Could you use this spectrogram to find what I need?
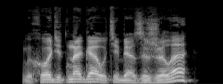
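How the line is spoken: Snorting. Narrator (Russian): хмыкнул Ноя

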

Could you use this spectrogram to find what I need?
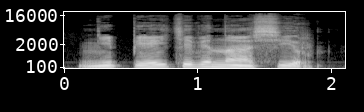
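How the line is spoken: Hissed. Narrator (Russian): прошипел Эгг

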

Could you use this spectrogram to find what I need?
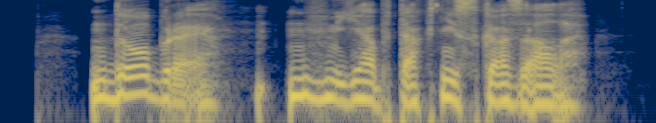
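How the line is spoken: Murmur. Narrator (Russian): пробормотала она

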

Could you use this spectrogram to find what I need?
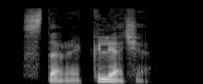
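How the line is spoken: Grumbling. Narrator (Russian): проворчал Гавар

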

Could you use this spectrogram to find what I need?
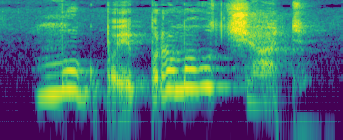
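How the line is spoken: Angry squirrel hiss. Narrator (Russian): сердито прошипела белка

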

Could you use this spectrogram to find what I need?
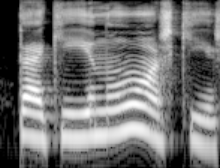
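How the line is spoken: Lisping, barely intelligible. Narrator (Russian): шепелявит еле внятно

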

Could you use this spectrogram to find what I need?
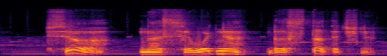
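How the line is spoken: Tired speech. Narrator (Russian): произнес Иосиф Виссарионович, устало

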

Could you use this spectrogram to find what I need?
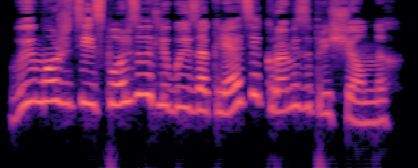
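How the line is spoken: Loud announcement. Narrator (Russian): громко объявила одна из подружек Шиа

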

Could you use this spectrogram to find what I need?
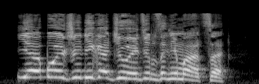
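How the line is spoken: Wailing yell. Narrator (Russian): завопил Чарли

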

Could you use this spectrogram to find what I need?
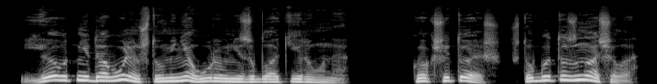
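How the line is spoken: Plain question. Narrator (Russian): спросил Петька

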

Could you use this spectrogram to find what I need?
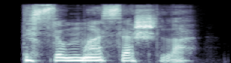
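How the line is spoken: Hiss. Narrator (Russian): прошипела Габриэла

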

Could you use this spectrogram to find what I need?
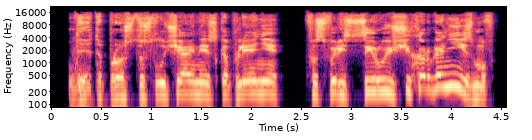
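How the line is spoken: Exclamation. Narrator (Russian): воскликнул один офицер

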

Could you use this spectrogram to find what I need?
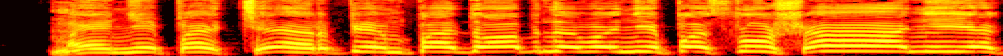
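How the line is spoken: Shouting aunt. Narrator (Russian): крикнула тетя Данута

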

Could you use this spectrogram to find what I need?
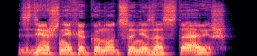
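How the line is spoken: Cheerful. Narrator (Russian): весело сказал Нерх

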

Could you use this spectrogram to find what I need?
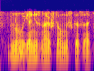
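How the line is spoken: Confused mumble. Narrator (Russian): промямлил Кацуба с видом полнейшей растерянности

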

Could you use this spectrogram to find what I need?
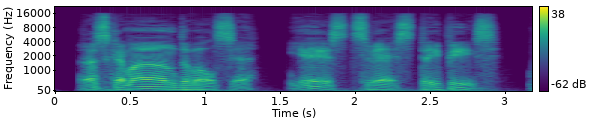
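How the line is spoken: Grumbling. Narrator (Russian): бурчал он

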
